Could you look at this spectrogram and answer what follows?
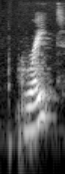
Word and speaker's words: great: Great bracelet, notice it's different letters, it's the EA makes a long A sound in great.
